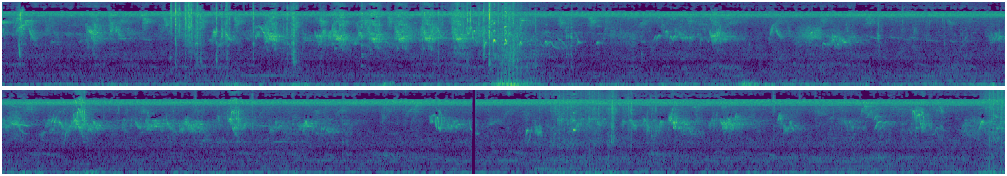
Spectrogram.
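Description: Small birds chirping and calling over and over in quick short notes, with a brief loud rustling sound about seven and a half seconds in.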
